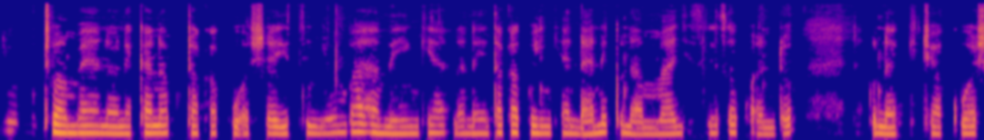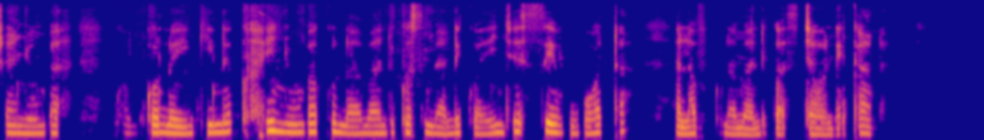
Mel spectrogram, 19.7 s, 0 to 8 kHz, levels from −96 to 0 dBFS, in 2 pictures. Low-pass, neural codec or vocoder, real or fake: 7.2 kHz; none; real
